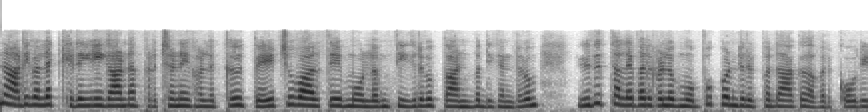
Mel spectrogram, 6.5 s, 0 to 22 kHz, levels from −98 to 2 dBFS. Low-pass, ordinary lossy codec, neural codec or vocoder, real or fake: 7.2 kHz; none; codec, 16 kHz in and 24 kHz out, 0.6 kbps, FocalCodec, streaming, 4096 codes; fake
